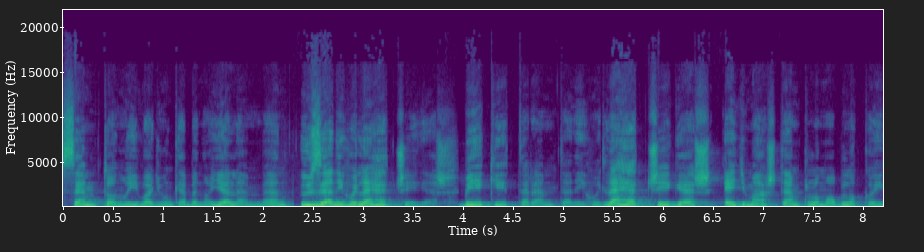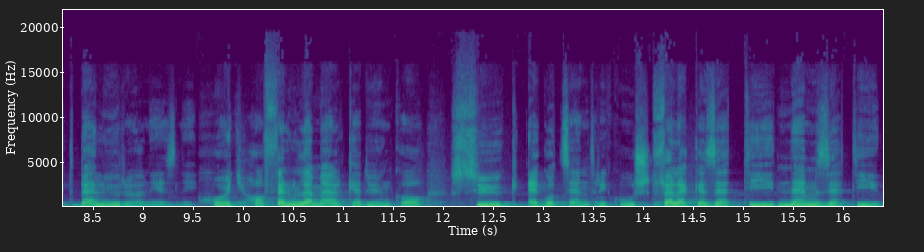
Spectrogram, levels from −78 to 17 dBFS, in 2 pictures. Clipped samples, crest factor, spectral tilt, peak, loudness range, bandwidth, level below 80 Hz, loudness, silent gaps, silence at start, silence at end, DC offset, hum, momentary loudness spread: under 0.1%; 18 dB; -5 dB/octave; -2 dBFS; 3 LU; 18 kHz; -56 dBFS; -20 LUFS; none; 0 s; 0 s; under 0.1%; none; 10 LU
